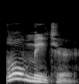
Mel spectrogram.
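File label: "ohmmeter", British English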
